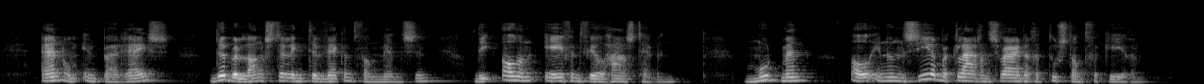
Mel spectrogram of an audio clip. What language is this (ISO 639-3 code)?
nld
